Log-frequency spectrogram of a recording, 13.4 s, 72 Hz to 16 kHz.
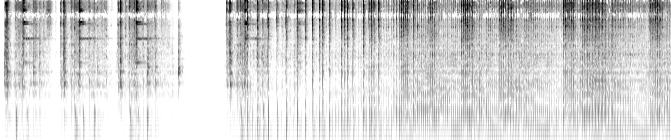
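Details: Rebuilt Honda 5.5 hp single-cylinder engine, sat outdoors nearly three years, intake air leak just fixed, oil leak present: pulls over with gaps, then catches and runs with an uneven, lumpy beat that never fully settles.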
